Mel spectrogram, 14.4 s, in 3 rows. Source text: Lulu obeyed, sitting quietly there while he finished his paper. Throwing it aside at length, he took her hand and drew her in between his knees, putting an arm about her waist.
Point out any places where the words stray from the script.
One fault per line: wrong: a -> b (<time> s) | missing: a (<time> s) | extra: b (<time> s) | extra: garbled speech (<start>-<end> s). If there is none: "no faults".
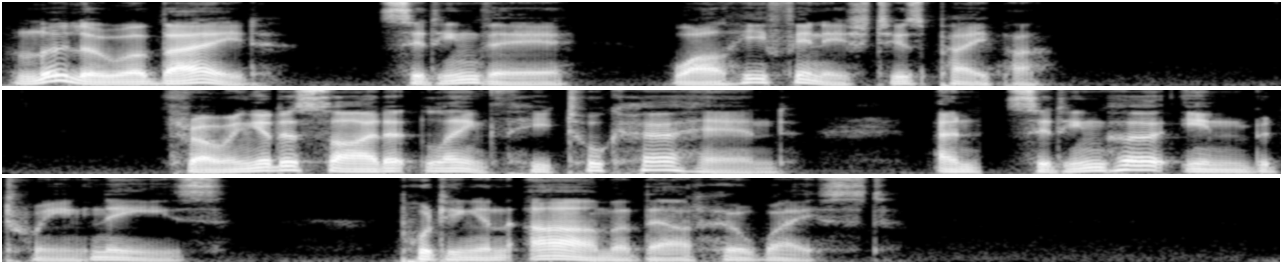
missing: quietly (1.8 s)
wrong: drew -> sitting (8.5 s)
missing: his (9.9 s)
